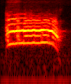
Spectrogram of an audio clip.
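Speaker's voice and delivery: high, loud mock scream. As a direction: let out a hammed-up muscle scream.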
